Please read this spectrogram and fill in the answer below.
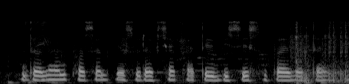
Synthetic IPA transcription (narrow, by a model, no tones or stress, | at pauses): d̪əlanpʰəsəlkesuɾəkt͡ʃʰakʰat̪ɪɾbisesʊpajd͡ʒət̪aɦɛ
